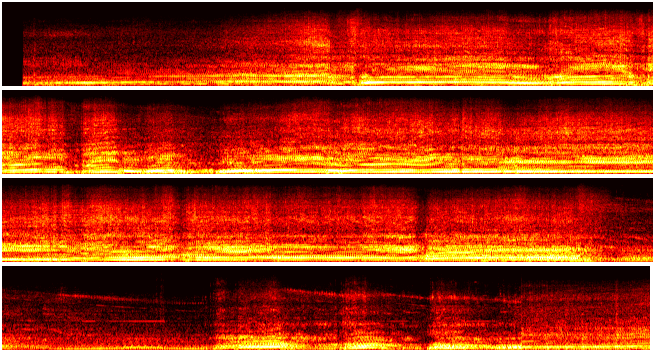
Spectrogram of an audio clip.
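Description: Formula Offroad buggy's engine revving hard on a steep dirt hill climb, the revs rising and falling again and again as the throttle is worked and the tyres scrabble for grip. The engine note eases off about three-quarters of the way through, then revs up again near the end.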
